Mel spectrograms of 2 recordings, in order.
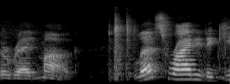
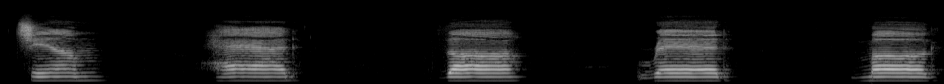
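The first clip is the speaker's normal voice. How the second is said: very slow, flat, choppy, word-by-word robotic voice; 4 dB louder than usual. Showing how not to read a sentence aloud: choppy robotic word-by-word reading. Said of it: "that's going to sound like a robot".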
